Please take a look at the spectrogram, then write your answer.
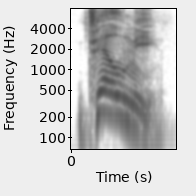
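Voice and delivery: begging. A narrator's reading. Leroy begging Jarvis for the story, eager plea. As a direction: beg for it, pitch lifted. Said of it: "begged Leroy".

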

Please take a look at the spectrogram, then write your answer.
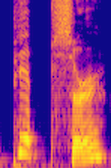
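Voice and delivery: put-on high, timid child's voice; frightened boy. Pip answering the convict, high and timid. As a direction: answer small and scared.

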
